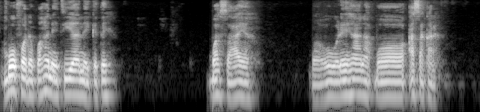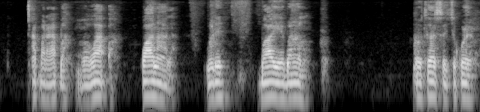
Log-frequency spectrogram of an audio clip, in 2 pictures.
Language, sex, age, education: Igbo, male, 30-45, tertiary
